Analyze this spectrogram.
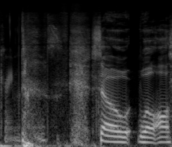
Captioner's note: laughing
